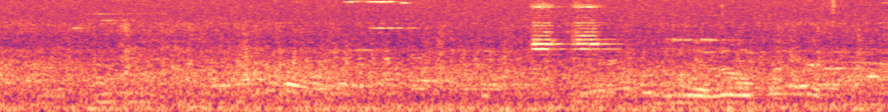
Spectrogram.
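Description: Busy street traffic: a steady low rumble of auto-rickshaw and other vehicle engines, with scattered voices of passers-by. Two short high-pitched beeps come near the end.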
